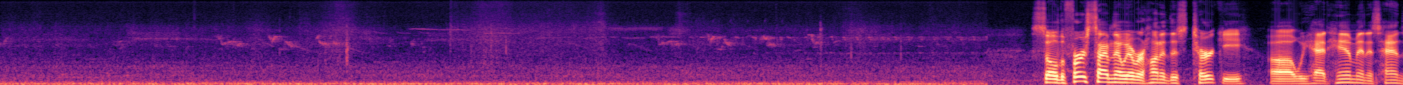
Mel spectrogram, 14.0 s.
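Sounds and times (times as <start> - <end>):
songbirds chirping and whistling: 0.0 - 10.3
steady low rumble: 0.0 - 10.3.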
